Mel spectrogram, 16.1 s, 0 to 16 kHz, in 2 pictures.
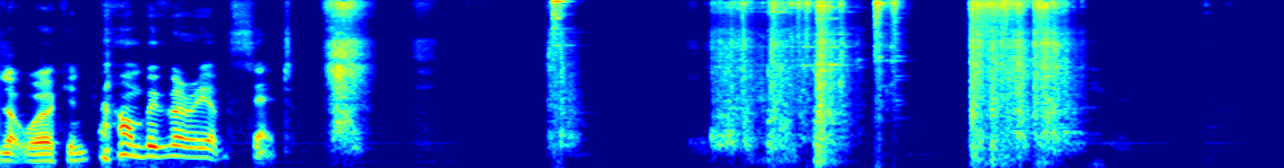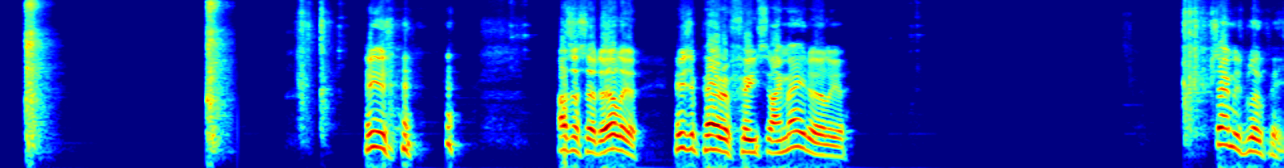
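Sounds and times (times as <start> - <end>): metal parts clattering and scraping: 4.3 - 6.9.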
